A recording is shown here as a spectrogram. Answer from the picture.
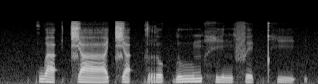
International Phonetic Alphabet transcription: k w a˨˩ ʔ t͡ɕ aː˩˦ t͡ɕ a˨˩ ʔ k r o˨˩ k̚ l uː˦˥ m h i˩˦ n f e˨˩ k̚ pʰ i˨˩ ʔ

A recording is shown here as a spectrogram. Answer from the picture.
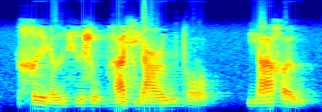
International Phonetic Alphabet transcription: χ i ɳ ə y̯ ç y z o bʱ a sʲ e ʕ u d̪ ɔ | j a χ œ u̯

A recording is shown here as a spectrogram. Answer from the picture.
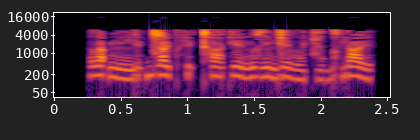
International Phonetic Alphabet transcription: l ä˦ ʔ m ĩ˨ j ɪ˦ ʔ d͡ʑ a˦˨ ɪ̯ pʰ ɪ˦ ʔ kʰ ä˦ k e˦˨ ɪ̯ n u˦˨ z ĩ˦˨ ɡ e˦˨ ɪ̯ l u˨ t͡ɕ u˨ ɡ ʊ˦ ʔ j a˦˨ ɪ̯

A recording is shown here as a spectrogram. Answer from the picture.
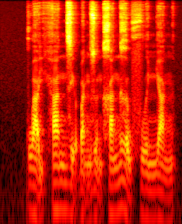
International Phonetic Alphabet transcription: k w a̰˧˨ j h a˧ n z ḭ˧˨ ə̯ ɓ a̰˧˨ ŋ z ṵ˧˨ n x a˨˦ n ɣ ə̰˧˨ w f u˨˩ ə̯ ɲ a˧˩˨ ŋ

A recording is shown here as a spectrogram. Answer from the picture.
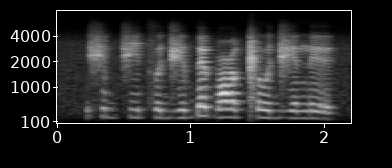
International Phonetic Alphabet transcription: ʃ ɪ b t͡ʃ i t͡s ʊ d͡ʒ ɪ b ɾ ɛ b ʕ ʊ ǁ ʊ d͡ʒ ɪ n ɪ

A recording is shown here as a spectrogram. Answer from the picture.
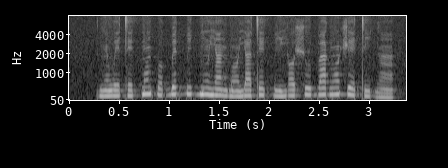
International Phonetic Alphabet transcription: ɡ ɛ̃˨ w e˨ t e˨ ɡ͡b ɔ̃˧ k͡p o˨ ɡ͡b ɛ˧ k͡p i˦ ɡ͡b ũ˦˨ j ã˧ ɡ͡b ɔ̃˨ j a˧ t e˧ k͡p i˨ j ɔ˧ ʃ u˧ b a˦ ɡ ɔ̃˦ ʃ e˦˨ t i˧ ɡ ã˨

